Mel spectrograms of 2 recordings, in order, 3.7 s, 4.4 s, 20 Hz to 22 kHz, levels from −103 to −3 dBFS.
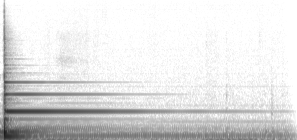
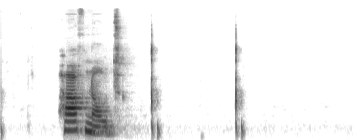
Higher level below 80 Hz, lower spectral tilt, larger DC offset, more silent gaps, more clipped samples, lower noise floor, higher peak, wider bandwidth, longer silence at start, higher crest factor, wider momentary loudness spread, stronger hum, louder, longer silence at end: first, -52 dBFS vs -86 dBFS; first, -7 dB/octave vs -3.5 dB/octave; neither; neither; neither; second, -56 dBFS vs under -90 dBFS; about the same, -6 dBFS vs -6 dBFS; about the same, 17 kHz vs 17 kHz; second, 0 s vs 0.75 s; about the same, 28 dB vs 24 dB; first, 28 LU vs 18 LU; neither; second, -32 LUFS vs -25 LUFS; second, 0.3 s vs 2.55 s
